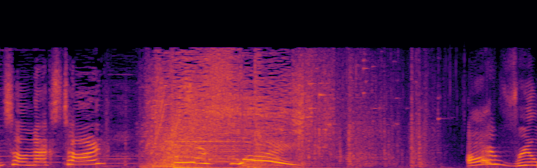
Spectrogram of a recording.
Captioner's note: sword slicing and crashing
